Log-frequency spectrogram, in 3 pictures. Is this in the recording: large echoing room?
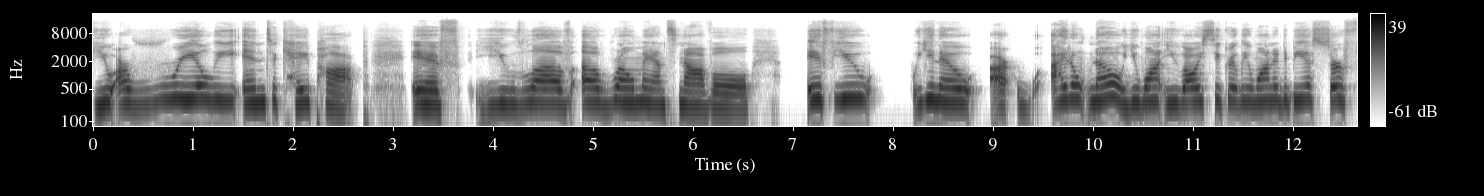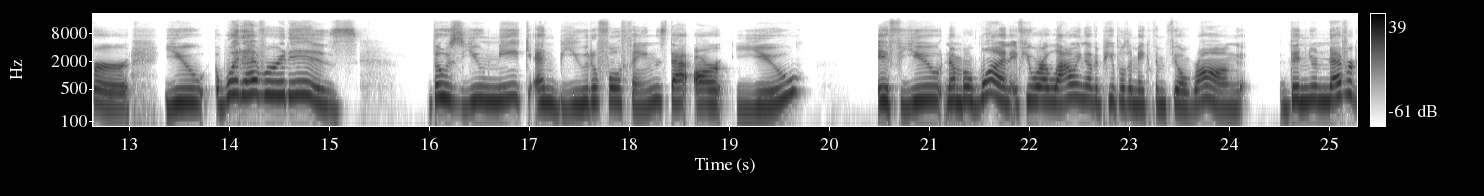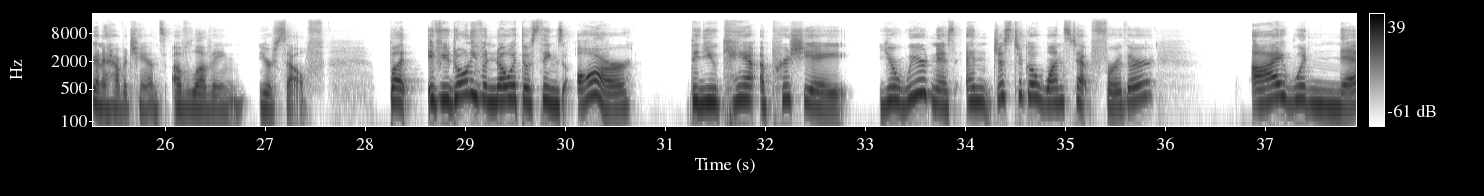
no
